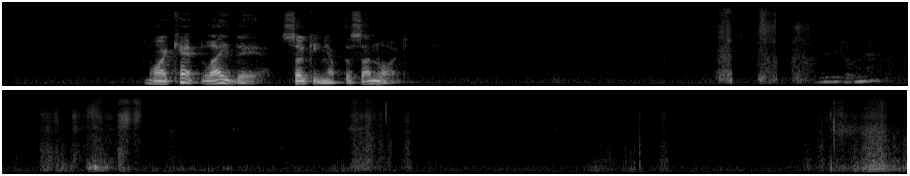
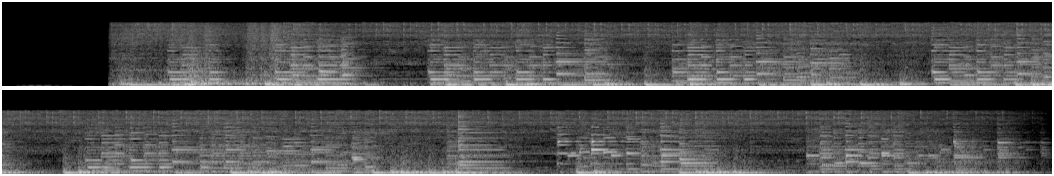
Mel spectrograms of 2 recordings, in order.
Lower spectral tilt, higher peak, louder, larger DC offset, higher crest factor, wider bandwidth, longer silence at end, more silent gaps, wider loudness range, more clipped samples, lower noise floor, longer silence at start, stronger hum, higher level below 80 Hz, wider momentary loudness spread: first, -5.5 dB/octave vs -4 dB/octave; second, -12 dBFS vs -6 dBFS; second, -34 LUFS vs -23 LUFS; second, under 0.1% vs 0.2%; first, 26 dB vs 18 dB; first, 16 kHz vs 8.4 kHz; about the same, 0 s vs 0 s; neither; first, 23 LU vs 1 LU; neither; second, -66 dBFS vs -72 dBFS; first, 1.45 s vs 1.05 s; neither; second, -84 dBFS vs -30 dBFS; first, 29 LU vs 8 LU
